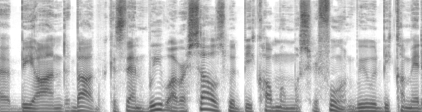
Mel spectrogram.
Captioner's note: speaks in Arabic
